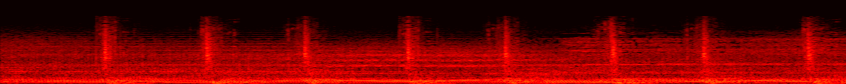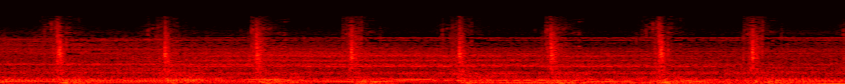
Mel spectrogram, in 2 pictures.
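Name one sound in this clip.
A countdown timer ticks once every second.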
